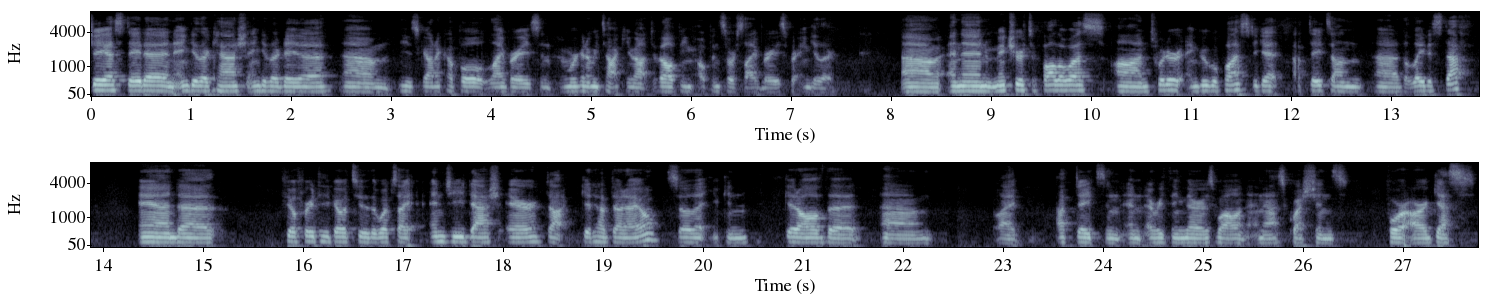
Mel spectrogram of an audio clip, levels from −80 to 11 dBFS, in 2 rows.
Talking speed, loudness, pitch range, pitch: 175 wpm, -18 LUFS, 115-130 Hz, 120 Hz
